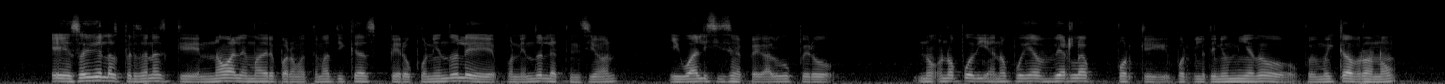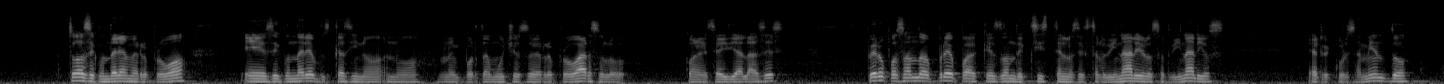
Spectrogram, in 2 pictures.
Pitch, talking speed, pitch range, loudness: 125 Hz, 160 wpm, 115-140 Hz, -35 LUFS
